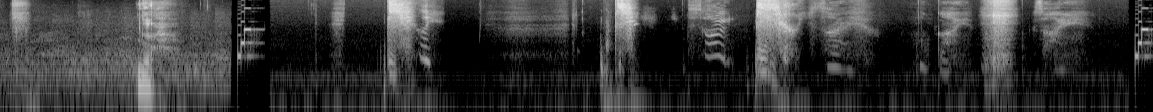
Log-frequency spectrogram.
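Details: Compilation of sneezes from several different streamers: a series of sharp, loud sneezes cut one after another, with brief talk and a faint background hum; ordinary sneezing.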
